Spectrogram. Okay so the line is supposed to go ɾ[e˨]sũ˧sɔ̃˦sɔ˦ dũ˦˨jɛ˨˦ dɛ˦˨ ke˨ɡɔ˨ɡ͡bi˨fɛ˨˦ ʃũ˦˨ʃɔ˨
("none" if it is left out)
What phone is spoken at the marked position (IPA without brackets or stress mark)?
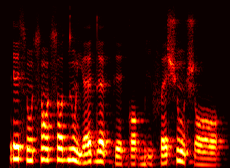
e˦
